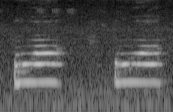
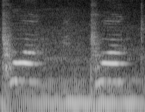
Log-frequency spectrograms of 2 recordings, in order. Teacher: So letter B, it sounds like letter P, but it is unaspirated. When we say unaspirated, it means it is voiceless.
